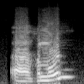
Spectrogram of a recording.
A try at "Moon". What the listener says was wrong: Yeah, H is silent someone, but it's fine.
